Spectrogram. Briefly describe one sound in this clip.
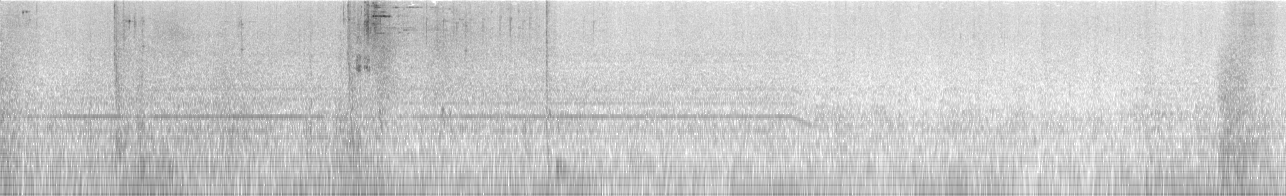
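Flames roar and crackle with a low, steady rumble.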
